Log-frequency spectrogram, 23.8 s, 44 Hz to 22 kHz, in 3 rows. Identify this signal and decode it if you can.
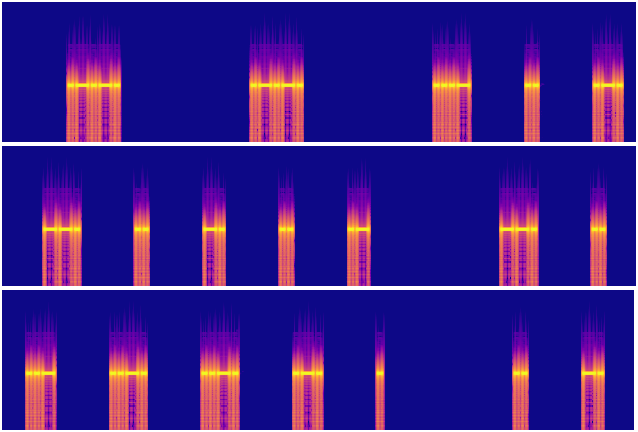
Morse code, heard as a keyed tone, about 25 wpm, spaced as for 10 wpm, 550 Hz. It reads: <AR> <AR> VIRGINIA GIUFFRE IN
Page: news-headlines-in-morse-code-at-10-wpm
